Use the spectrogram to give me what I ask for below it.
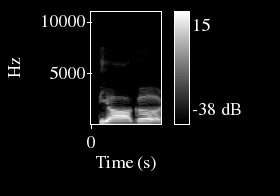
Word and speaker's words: ত্যাগ: ত্যাগ, ধ্যানাৎ কর্মফল ত্যাগ, এখানে তয়ের সাথে জফলা থাকায় তিয় উচ্চারণ করতে হবে, ত্যাগ।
